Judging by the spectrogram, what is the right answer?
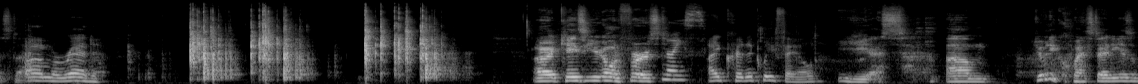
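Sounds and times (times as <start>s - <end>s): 
speech: 0.0s - 1.2s, 5.3s - 11.3s
dice rattling across a hard tabletop: 1.3s - 4.8s.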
